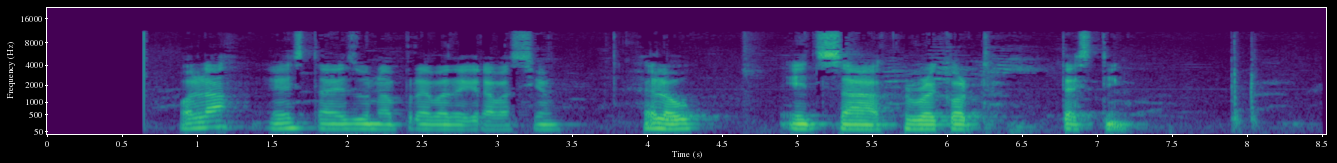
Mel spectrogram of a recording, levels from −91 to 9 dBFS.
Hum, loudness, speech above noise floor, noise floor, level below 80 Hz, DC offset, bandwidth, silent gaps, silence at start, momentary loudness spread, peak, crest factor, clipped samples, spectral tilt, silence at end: none; -22 LUFS; 37 dB; -59 dBFS; -58 dBFS; under 0.1%; 11.5 kHz; none; 0.9 s; 20 LU; -2 dBFS; 22 dB; under 0.1%; -4 dB/octave; 0.45 s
